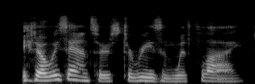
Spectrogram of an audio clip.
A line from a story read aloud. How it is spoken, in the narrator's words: she said laughingly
